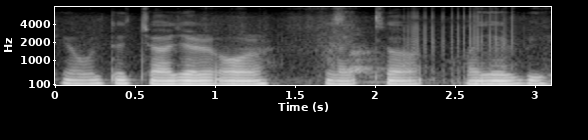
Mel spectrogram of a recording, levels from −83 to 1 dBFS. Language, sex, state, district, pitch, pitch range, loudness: Hindi, male, Arunachal Pradesh, Longding, 115 Hz, 115-125 Hz, -16 LUFS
